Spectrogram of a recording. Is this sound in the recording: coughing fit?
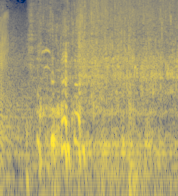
no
